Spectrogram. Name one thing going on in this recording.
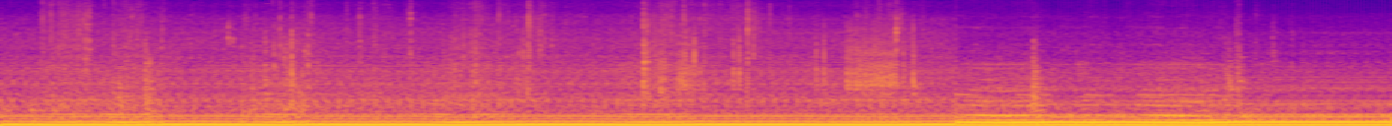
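Branches crack and snap as an excavator pushes through brush.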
